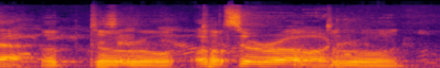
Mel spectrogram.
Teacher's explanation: there's also places in Yorkshire where they say up the road. Up the road. Instead of saying the, they say t.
